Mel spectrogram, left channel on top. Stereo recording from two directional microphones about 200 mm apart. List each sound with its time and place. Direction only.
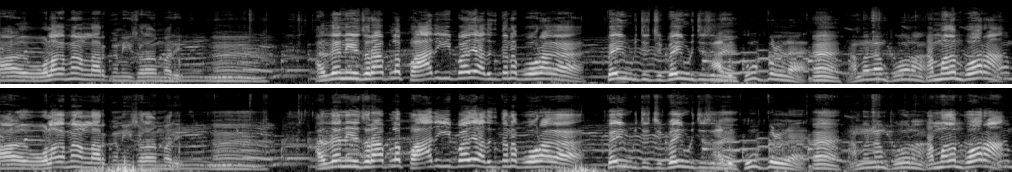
0.0 s speech: 15° left (ahead or behind)
3.2 s a man's voice: 30° left (ahead or behind)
